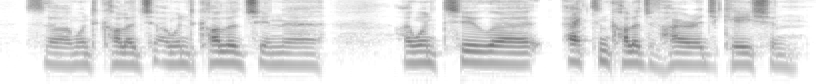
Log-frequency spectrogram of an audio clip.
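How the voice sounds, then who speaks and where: A man speaks at a very fast pace. His medium pitch stays in monotone, flat intonation. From Ireland, near Shannon. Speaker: interviewee in oral history project. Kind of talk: oral history interview. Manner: halting, many false starts.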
